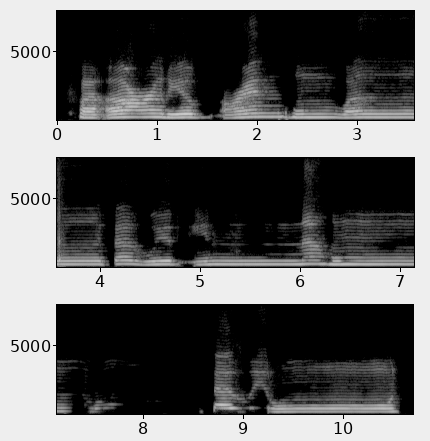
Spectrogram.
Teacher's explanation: ہے اور نرمی کے ساتھ، رو واو مدہ ہو رہی ہے، منتظرون، نون پہ اخفا کے ساتھ اور روا کو موٹا پڑھتے ہوئے آخر میں مد کریں۔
